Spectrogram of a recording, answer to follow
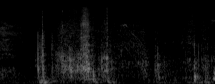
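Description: Toy-car packaging of plastic and cardboard rustling and crinkling as it is handled and moved aside, with a few sharp crackles about half a second to a second in.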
